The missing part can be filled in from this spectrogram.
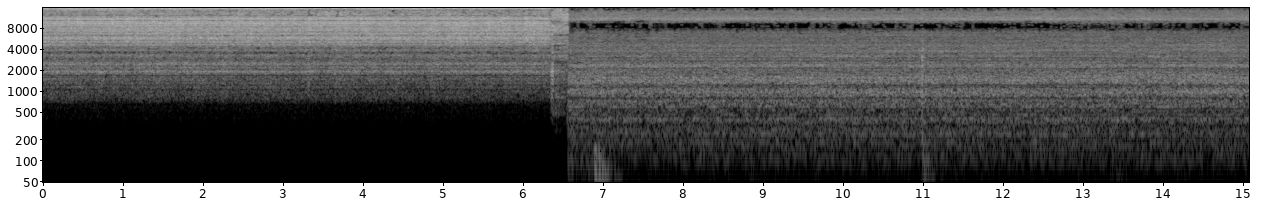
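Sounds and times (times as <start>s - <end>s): gas torch hissing: 0.0s - 7.3s
gas torch roaring: 4.8s - 15.0s
torch igniting click and thump: 11.0s - 11.3s.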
